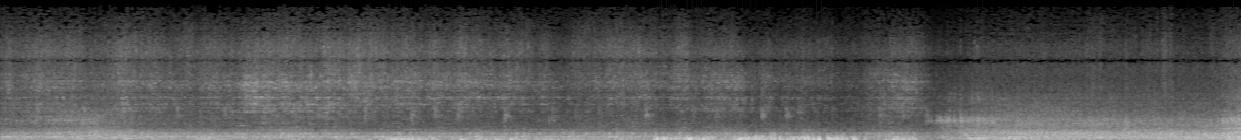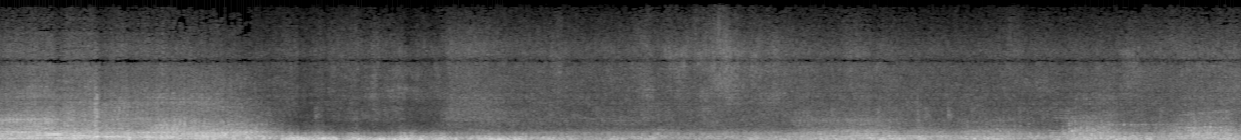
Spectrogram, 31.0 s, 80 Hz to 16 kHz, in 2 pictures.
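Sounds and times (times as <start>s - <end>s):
diesel locomotive rumble: 0.0s - 31.0s
steam locomotive moving: 0.0s - 31.0s
lorry engine running: 25.4s - 31.0s.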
